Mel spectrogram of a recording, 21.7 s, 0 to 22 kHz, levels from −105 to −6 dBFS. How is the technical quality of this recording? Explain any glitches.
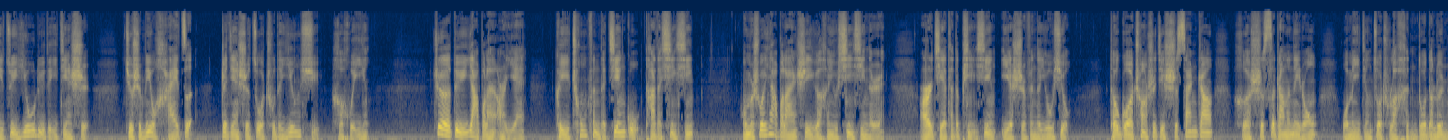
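No technical faults or glitches can be heard anywhere in the recording.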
